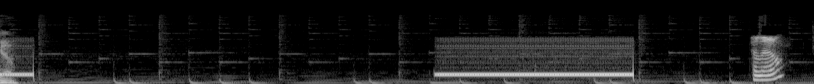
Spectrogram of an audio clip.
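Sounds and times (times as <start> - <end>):
telephone dial tone while a call is being placed: 0.0 - 0.4, 4.4 - 6.4.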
